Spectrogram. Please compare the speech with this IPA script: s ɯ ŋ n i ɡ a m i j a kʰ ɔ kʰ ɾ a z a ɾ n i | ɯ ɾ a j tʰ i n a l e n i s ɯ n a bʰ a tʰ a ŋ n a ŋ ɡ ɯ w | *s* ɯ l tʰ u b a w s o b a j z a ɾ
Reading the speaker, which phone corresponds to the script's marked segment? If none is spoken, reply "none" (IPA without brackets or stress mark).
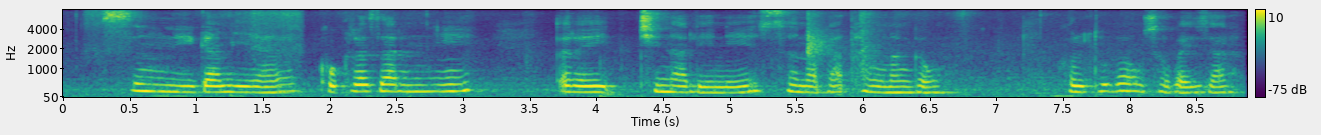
h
